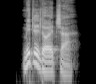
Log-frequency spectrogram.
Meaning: inflection of mitteldeutsch: 1. strong/mixed nominative masculine singular 2. strong genitive/dative feminine singular 3. strong genitive plural
- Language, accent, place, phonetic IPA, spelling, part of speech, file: German, Germany, Berlin, [ˈmɪtl̩ˌdɔɪ̯tʃɐ], mitteldeutscher, adjective, De-mitteldeutscher.ogg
